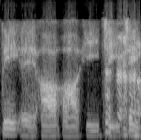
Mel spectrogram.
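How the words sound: The letters are spelled out the American way.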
